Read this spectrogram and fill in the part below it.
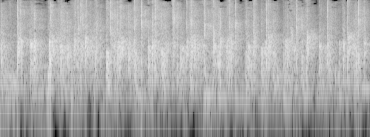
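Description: A church congregation claps and applauds together, dense and loud, a steady fast patter of many hands filling the space without a break.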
